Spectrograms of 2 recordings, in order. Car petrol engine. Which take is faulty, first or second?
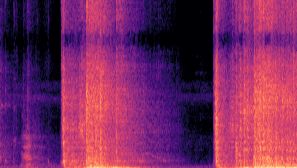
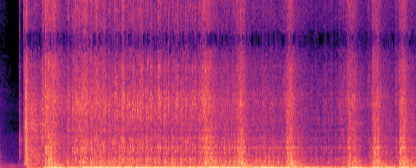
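first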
